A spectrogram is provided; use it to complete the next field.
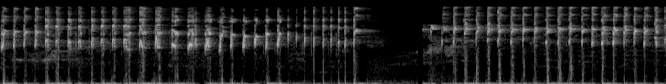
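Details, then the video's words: Lovebird giving a long chattering ngekek song, used as a master recording for training birds: dense, high, buzzy rapid chatter pulsing steadily, a brief silence near the middle, then the shrill chatter resumes. "Masteran burung lovebird di jamin langsung Gacor"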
